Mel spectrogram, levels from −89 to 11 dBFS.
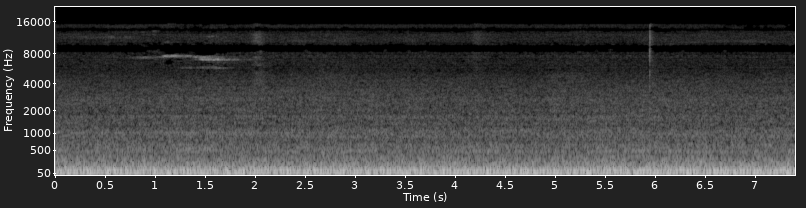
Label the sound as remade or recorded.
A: remade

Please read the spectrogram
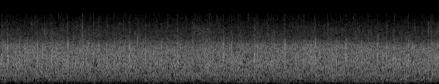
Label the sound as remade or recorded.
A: recorded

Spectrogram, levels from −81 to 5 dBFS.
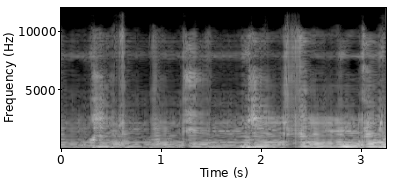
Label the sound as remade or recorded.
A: remade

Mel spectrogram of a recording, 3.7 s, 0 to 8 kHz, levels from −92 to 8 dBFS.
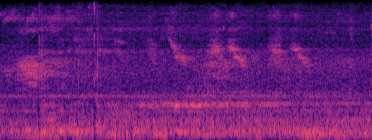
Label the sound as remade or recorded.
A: remade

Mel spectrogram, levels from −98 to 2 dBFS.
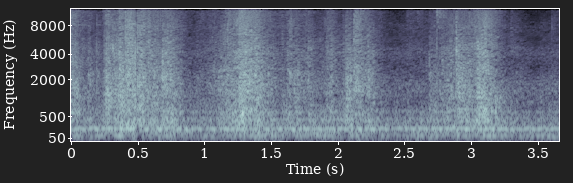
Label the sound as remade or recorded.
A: remade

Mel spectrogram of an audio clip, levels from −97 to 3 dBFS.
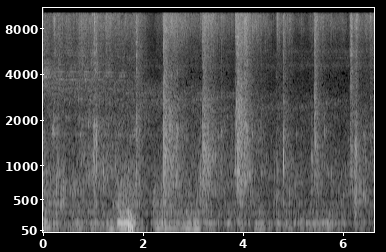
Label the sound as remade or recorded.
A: recorded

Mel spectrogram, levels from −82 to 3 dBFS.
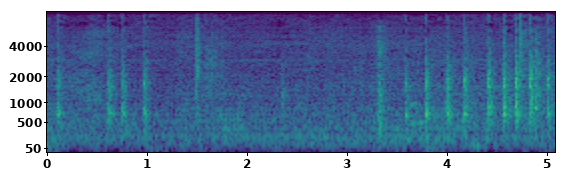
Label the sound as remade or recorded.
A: remade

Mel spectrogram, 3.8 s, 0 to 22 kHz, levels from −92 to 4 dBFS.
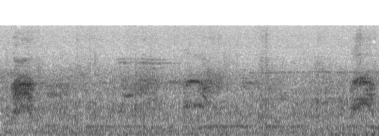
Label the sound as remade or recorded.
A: remade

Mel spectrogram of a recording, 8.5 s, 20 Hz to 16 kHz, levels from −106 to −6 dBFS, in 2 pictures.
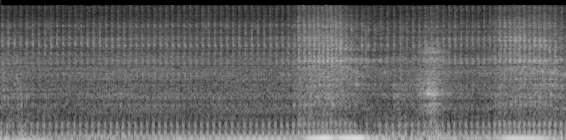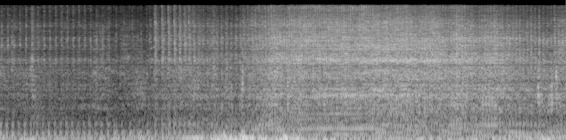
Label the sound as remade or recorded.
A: recorded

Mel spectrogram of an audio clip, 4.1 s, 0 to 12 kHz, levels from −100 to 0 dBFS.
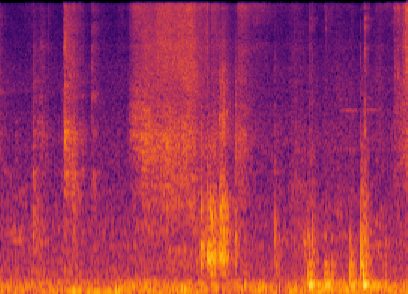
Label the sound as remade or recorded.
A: recorded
